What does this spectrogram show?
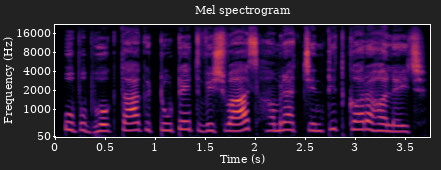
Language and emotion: Maithili, fearful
